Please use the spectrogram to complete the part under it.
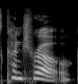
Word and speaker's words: Cointreau: Oh no, I learned how to say it recently. It's control. – Okay. – Control. That's right.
